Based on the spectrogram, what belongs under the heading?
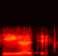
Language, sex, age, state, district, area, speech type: Bengali, male, 18-30, West Bengal, North 24 Parganas, urban, conversation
